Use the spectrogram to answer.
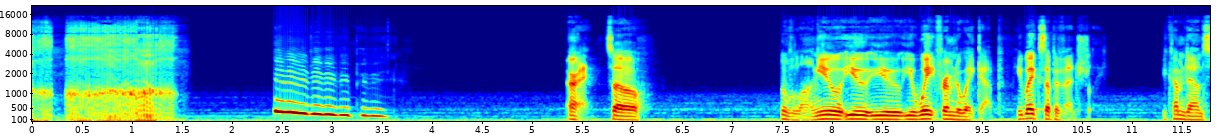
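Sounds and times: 
person imitating loud snoring of a man asleep: 0:00.0 - 0:01.6
short throaty falling grunts: 0:00.0 - 0:01.6
speech: 0:02.8 - 0:03.6, 0:05.4 - 0:06.2, 0:07.5 - 0:11.7.

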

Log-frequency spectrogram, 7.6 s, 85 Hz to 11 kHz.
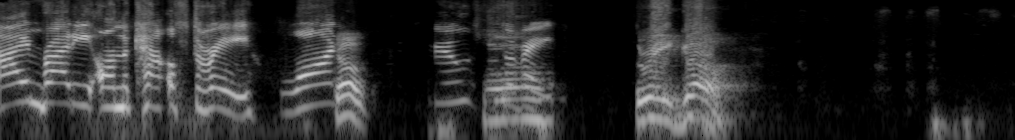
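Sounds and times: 
speech: 0:00.2 - 0:04.2, 0:04.8 - 0:05.6
pens scratching across paper: 0:06.0 - 0:07.5.

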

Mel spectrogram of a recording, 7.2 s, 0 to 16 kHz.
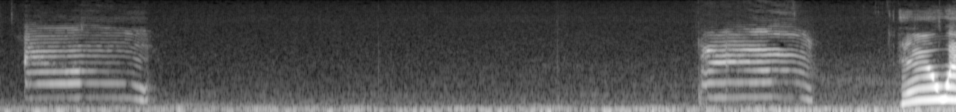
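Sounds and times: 
low steady hum: 0:00.0 - 0:07.1
cat meowing: 0:00.1 - 0:01.2, 0:05.2 - 0:06.2.

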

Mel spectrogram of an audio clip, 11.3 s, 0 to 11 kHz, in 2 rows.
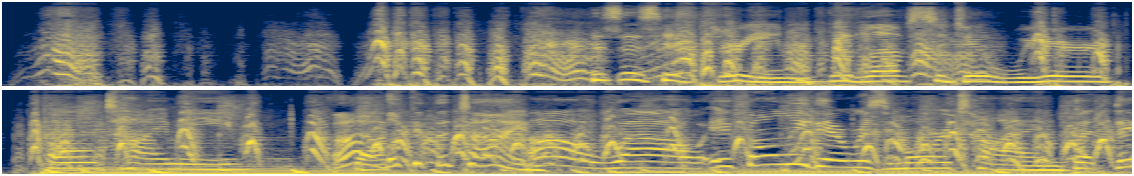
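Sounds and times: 
jacket zipper being pulled up and down: 0:00.0 - 0:11.2
speech: 0:03.0 - 0:11.2.

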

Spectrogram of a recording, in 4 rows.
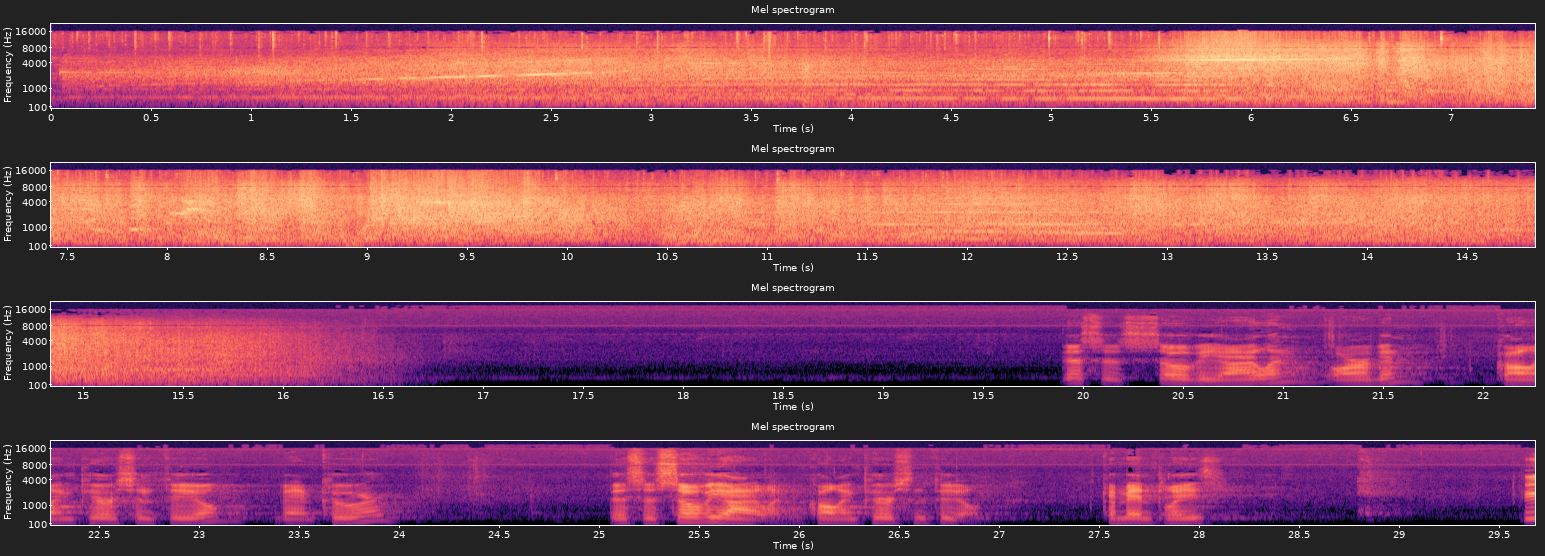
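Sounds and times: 
bomber plane diving with straining failing engines: 0:00.0 - 0:16.5
speech: 0:22.6 - 0:24.1, 0:25.0 - 0:28.2.

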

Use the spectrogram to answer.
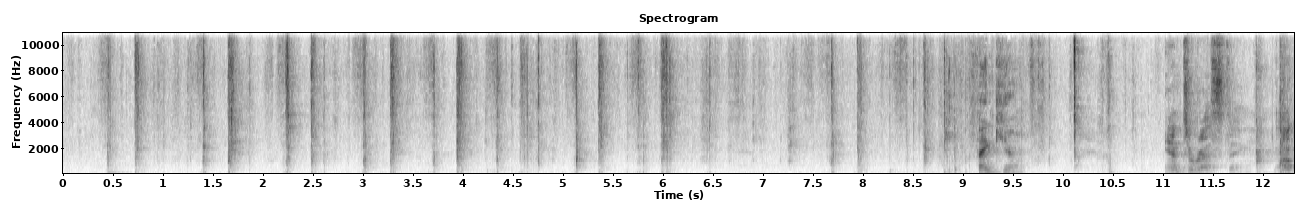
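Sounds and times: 
faint hiss: 0:00.0 - 0:12.2
playing cards being handled and flicked: 0:00.4 - 0:09.1
speech: 0:09.2 - 0:09.7, 0:11.0 - 0:12.2.

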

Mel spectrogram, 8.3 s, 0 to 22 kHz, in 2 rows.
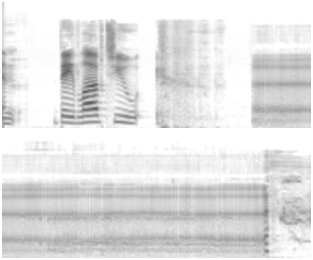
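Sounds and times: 
speech: 0:00.0 - 0:02.4, 0:03.3 - 0:04.2
voice imitating a cartoon character's long flat groan: 0:03.3 - 0:08.2.

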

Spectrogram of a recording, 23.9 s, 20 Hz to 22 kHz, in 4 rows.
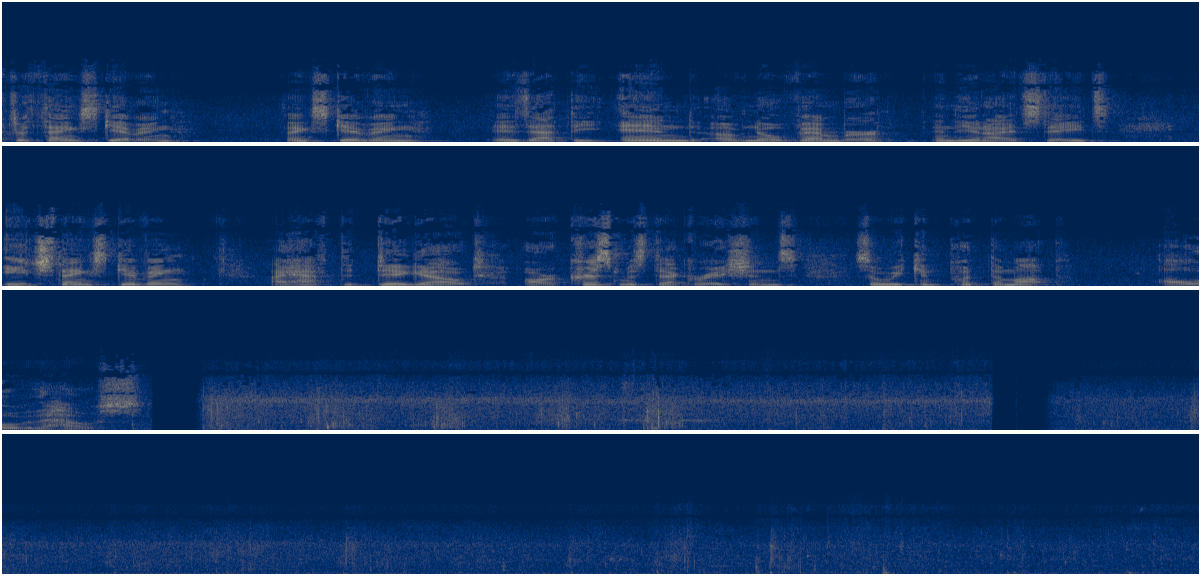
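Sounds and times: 
speech: 0:00.0 - 0:13.1
footsteps of someone walking in the woods crunching on the ground: 0:13.0 - 0:23.9.

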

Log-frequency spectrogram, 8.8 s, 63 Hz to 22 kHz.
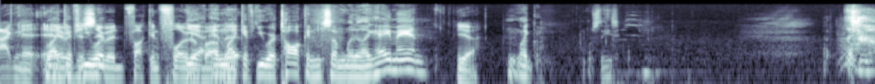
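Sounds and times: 
speech: 0:00.0 - 0:06.6, 0:08.2 - 0:08.7
sneeze: 0:08.3 - 0:08.7.

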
